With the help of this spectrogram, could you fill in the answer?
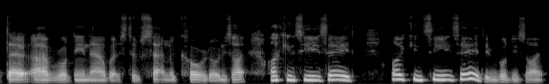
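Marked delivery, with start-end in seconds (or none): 2.7-4.8 high, loud, thrilled announcement; excited high yelp. Retold or imitated. Del running out excited.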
